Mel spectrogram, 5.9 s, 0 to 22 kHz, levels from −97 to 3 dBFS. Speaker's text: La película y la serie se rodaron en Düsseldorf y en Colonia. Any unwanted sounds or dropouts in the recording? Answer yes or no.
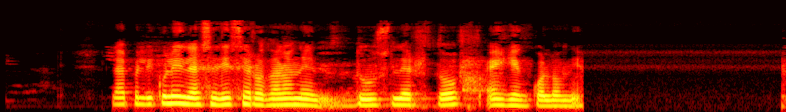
no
